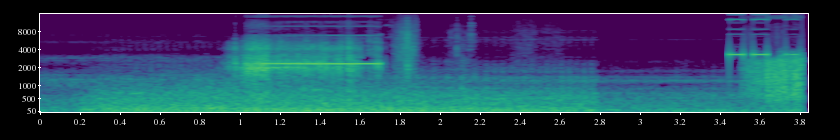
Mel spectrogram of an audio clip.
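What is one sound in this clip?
A handheld radio beeps and crackles.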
